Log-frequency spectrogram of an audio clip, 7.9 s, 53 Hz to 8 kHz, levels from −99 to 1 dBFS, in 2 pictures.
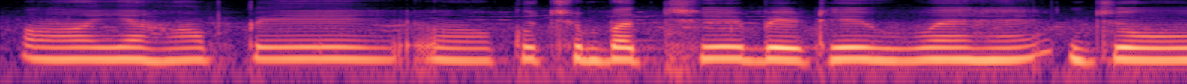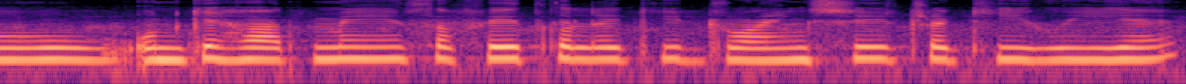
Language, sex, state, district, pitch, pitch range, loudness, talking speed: Hindi, female, Uttar Pradesh, Etah, 240 Hz, 230-245 Hz, -20 LUFS, 160 wpm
